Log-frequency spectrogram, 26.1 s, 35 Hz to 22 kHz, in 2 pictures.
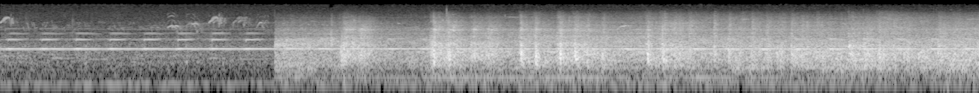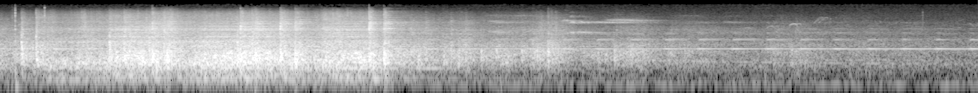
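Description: JR 103 series two-car electric train passing over a level crossing, its wheels clacking over the rail joints. It builds up, is loudest about two-thirds of the way through, and then fades away. The crossing's warning alarm dings steadily throughout.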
